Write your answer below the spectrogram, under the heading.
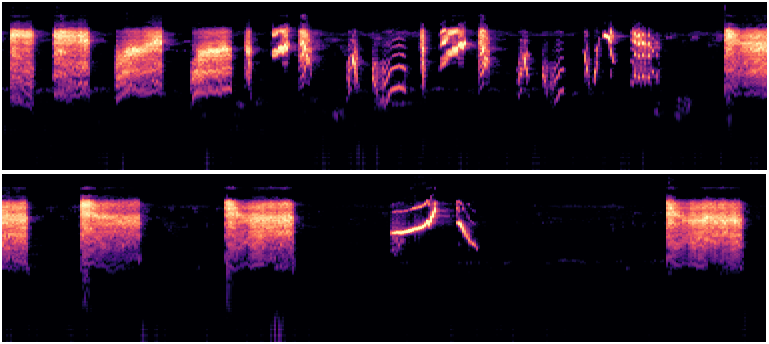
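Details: Wild long-tailed shrike singing vigorously as a lure: dense run of loud harsh rasping notes mixed with looping whistles, then spaced scratchy bursts and a sharp upward-curving whistle.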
